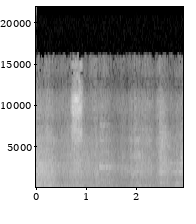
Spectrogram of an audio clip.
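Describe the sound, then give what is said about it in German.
Loud, steady noise from a construction site directly beside the IHK in Frankfurt: a dense mechanical rumble that never lets up, with a couple of brief, hissing high-pitched bursts on top. No one speaks. “Jetzt wird es hier sehr laut, weil hier direkt eine Baustelle daneben ist.”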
